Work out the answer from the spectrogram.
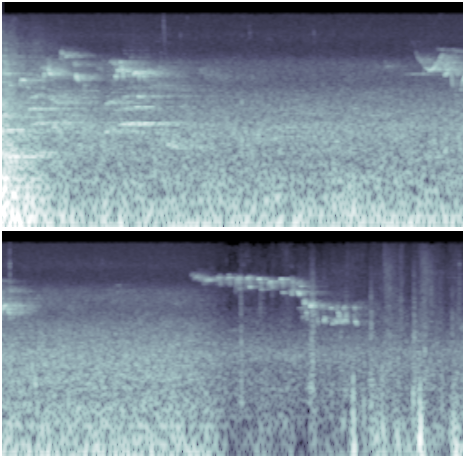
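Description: Woodland birds singing: a few short high chirping phrases, then a run of notes stepping down in pitch near the end, over a faint low rumble. The tail of a boom dies away in the first second, and a few faint clicks come near the end.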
